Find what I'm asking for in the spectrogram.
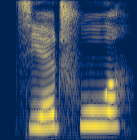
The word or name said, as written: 杰出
